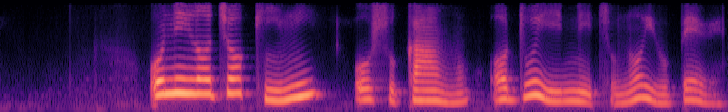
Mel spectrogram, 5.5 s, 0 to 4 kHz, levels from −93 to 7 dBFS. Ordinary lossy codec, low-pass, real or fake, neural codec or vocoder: none; 3.6 kHz; fake; codec, 24 kHz, 0.9 kbps, WavTokenizer, large speech release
